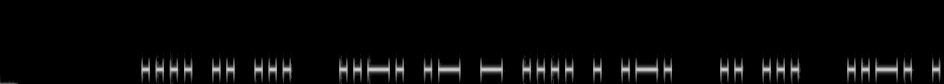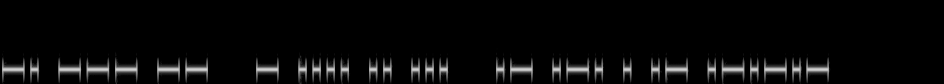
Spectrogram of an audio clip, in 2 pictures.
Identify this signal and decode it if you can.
Morse code, heard as a keyed tone, about 17 wpm, 700 Hz. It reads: HIS FATHER IS FROM THIS AREA.
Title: Sentences from Top 1000 Words - Review Part 2 - 17wpm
